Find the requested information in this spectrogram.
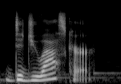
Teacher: We also see elision with the H sound in unstressed pronouns like he, him, his, her.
